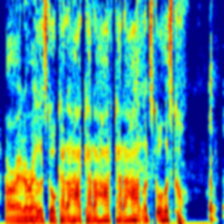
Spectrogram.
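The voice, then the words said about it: Put-on Boston accent. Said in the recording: “he does the Boston accent because he's from Massachusetts”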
